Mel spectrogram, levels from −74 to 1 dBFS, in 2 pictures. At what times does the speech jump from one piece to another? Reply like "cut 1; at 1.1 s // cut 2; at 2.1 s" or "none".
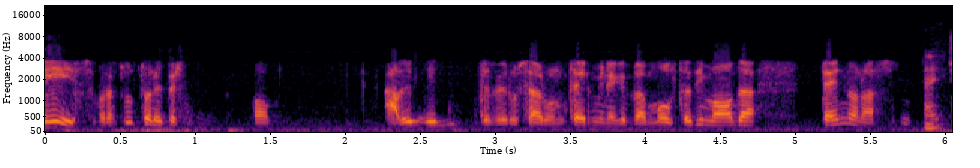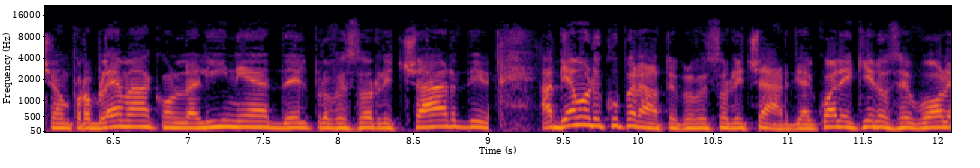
cut 1; at 1.3 s // cut 2; at 5.8 s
